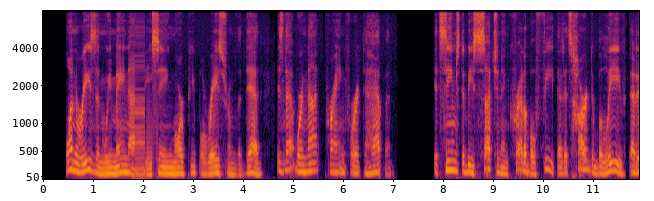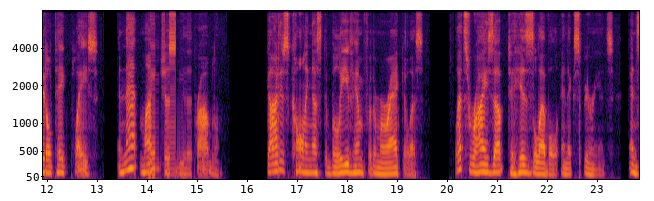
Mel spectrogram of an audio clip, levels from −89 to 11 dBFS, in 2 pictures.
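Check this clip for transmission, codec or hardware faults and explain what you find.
Two faults recur in this speech clip: comfort noise replacing the background in the pauses, and a robotic buzz from repeated short buffers.

Comfort noise in place of the background appears seven times: 0.00 to 0.46 s, 4.52 to 4.68 s, 7.08 to 7.80 s, 13.14 to 13.40 s, 15.64 to 16.38 s, 19.64 to 20.04 s and 23.46 to 23.62 s. The real room tone vanishes. A flat, even hiss takes its place. It drops by about 3 to 24 dB, most heavily after 7 s. The likely cause is discontinuous transmission. The sender goes quiet when it detects no speech, and the receiver synthesises noise, which fits RFC 3389 comfort noise.

Robotic sound from repeated short buffers occurs at 1.76 to 2.31 s and 14.03 to 14.95 s. The speech turns metallic and buzzy, with a fixed pitch near 94 Hz. It still roughly tracks the syllables. Late-arriving audio was likely covered by looping the last fragment, and most of that stretch is repeats. 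A 94 Hz buzz fits a loop of about 10.7 ms. Each repetition replaces the skipped audio, and together they impose that fixed-rate drone.

The call path itself leaves nothing above 8 kHz, which points to G.722 at 64 kbps.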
